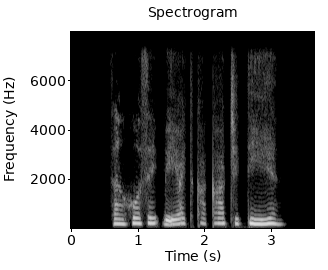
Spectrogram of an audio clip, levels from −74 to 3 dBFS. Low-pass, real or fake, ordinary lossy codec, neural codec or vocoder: 7.2 kHz; fake; AAC, 48 kbps; codec, 16 kHz in and 24 kHz out, 0.4 kbps, LongCat-Audio-Codec, fine tuned four codebook decoder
